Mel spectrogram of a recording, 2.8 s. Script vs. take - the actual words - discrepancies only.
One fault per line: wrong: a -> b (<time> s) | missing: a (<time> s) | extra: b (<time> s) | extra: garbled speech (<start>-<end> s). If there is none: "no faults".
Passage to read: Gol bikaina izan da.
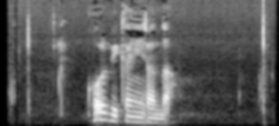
no faults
